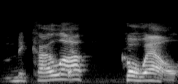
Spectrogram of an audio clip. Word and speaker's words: Michaela Coel: I think her name is pronounced. I looked it up. Michaela Coel, I believe.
